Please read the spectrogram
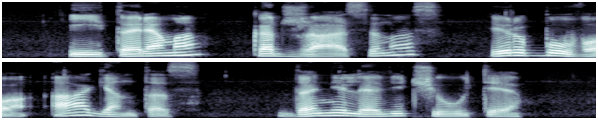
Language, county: Lithuanian, Alytus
